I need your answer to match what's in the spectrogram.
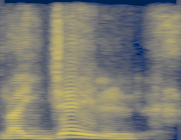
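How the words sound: The name is said the Batangas way. "Sa Batangas"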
